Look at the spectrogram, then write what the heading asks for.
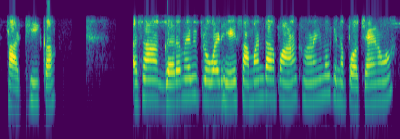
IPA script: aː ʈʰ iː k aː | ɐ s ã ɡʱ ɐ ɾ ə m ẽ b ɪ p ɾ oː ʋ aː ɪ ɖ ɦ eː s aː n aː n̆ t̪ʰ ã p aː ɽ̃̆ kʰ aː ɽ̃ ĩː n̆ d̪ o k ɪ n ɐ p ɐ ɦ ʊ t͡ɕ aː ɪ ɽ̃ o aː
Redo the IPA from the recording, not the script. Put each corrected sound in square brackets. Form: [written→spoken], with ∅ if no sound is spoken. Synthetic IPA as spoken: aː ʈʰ iː k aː | ɐ s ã ɡʱ ɐ ɾ ə m ẽ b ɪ p ɾ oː ʋ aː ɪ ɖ ɦ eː s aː [n→m] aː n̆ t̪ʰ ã p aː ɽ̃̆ kʰ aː ɽ̃ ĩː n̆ d̪ o k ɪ n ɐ p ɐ ɦ ʊ t͡ɕ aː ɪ ɽ̃ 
